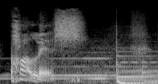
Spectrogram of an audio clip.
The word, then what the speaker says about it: polish: P-O-L-I-S-H. The first way to pronounce it is polish, beginning like pot.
